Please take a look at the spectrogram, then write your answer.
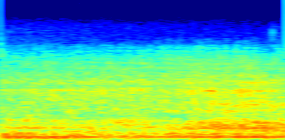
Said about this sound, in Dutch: Dat is de helikopter van Gilze dit toch?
